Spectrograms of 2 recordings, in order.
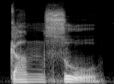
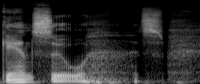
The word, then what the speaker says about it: Gansu: in Asia, specifically in Gansu, China. It's called Gansu, not Gansu.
